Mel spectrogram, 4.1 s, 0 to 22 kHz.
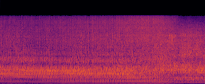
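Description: AH-64 Apache attack helicopter hovering, its turbine engines and rotor running with a steady hum made of several held tones.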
